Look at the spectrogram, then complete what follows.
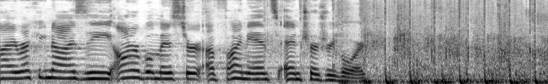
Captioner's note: applause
